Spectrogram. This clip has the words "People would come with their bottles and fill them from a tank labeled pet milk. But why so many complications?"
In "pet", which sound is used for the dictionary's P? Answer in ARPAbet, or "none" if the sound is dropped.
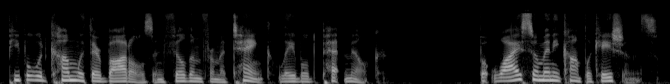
P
